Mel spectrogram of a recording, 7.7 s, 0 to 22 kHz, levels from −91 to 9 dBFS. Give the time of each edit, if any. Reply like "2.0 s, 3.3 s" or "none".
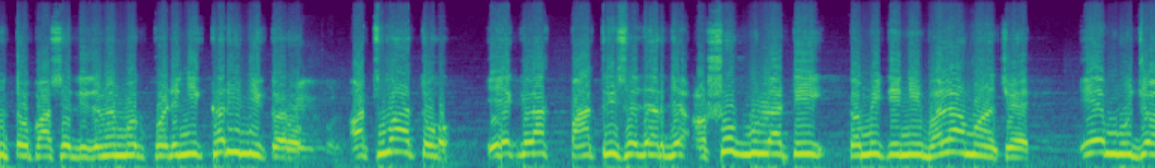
none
